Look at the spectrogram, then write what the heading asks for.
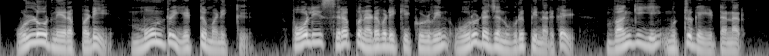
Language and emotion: Tamil, neutral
